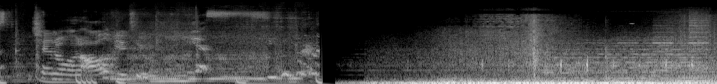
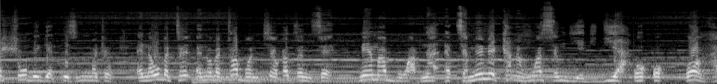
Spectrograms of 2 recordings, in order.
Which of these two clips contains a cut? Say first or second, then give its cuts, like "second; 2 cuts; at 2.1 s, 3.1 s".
second; 2 cuts; at 4.4 s, 6.3 s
